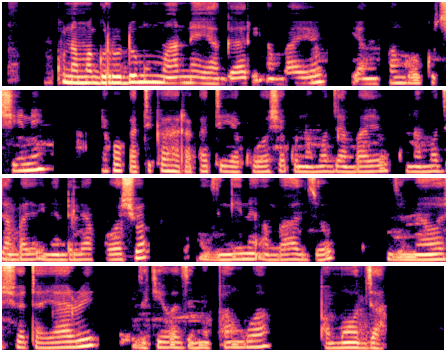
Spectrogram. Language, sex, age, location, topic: Swahili, female, 18-24, Nairobi, finance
